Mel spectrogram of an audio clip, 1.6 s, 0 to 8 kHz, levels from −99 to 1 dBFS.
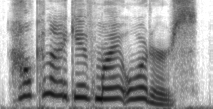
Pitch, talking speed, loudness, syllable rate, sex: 290 Hz, 225 wpm, -14 LUFS, 5.7 syllables/s, female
